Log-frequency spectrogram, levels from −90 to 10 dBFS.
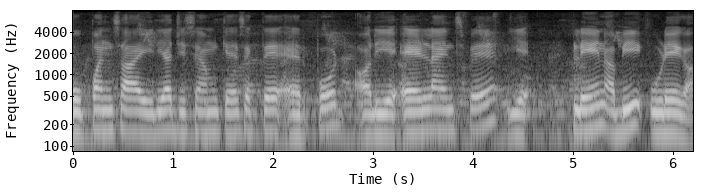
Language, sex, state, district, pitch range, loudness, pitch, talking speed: Hindi, male, Maharashtra, Mumbai Suburban, 145-165 Hz, -17 LUFS, 155 Hz, 165 wpm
